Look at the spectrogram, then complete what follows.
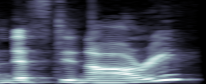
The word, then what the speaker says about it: Nestinari: yeah, Nestinari.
